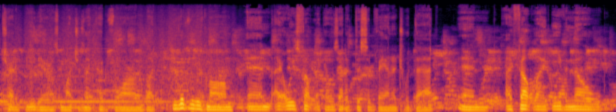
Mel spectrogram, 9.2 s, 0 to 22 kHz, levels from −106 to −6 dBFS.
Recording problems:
chatter from many people; loud; throughout; 7 dB below the speech

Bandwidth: 18 kHz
